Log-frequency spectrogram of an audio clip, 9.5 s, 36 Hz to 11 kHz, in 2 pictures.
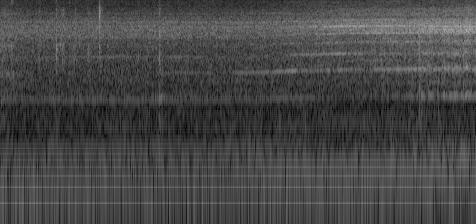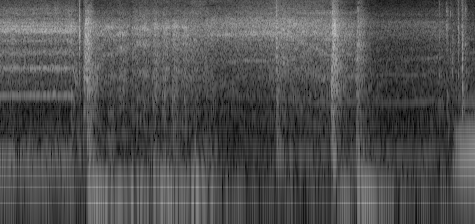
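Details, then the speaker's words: VR6 turbo wagon after a new fuel pump and fuel pump relay: a steady hum, then irregular heavy clanking on the crank attempt with no start. The starter seems to be popping off rather than engaging. A metal noise is also heard from the engine bay; cause unconfirmed. "really it honestly sounds like the starter is like trying to engage and it's like popping off or like it's not like the starter is having an issue trying to turn over the engine itself"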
